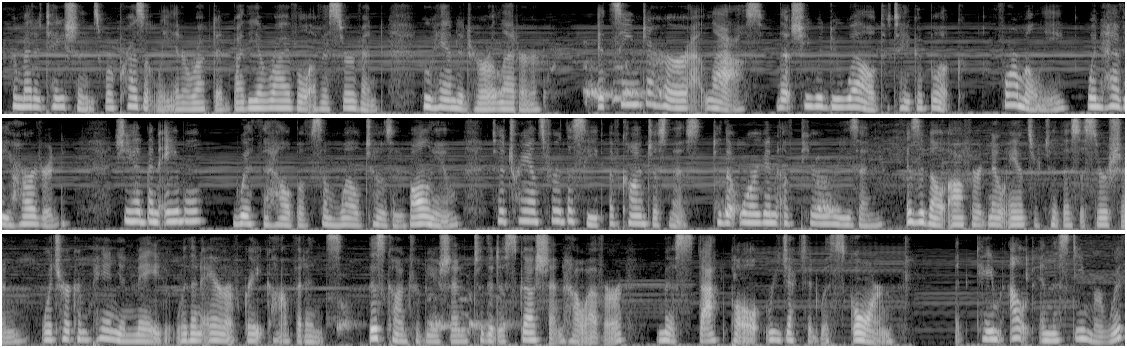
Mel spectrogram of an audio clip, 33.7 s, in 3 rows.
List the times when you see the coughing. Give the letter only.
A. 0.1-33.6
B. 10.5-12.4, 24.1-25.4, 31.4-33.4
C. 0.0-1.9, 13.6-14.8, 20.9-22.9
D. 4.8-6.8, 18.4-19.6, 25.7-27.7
D.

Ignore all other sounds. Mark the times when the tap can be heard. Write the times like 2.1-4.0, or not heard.
not heard.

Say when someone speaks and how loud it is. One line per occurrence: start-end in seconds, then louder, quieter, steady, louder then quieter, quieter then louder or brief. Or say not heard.
0.1-33.6 steady.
